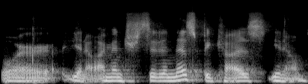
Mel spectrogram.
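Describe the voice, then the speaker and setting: A woman speaks in an American accent with a fairly low pitch and a dark, mellow tone. Her voice has vocal fry. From United States. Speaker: children's wellness project founder. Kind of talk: interview conversation.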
